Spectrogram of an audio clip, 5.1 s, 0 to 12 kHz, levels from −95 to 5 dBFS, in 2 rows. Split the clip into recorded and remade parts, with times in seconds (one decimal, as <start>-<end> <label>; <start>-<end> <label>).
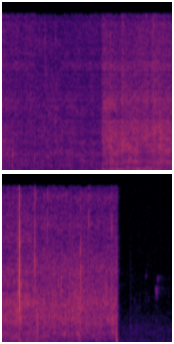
0.0-0.5 remade; 0.5-0.9 recorded; 0.9-3.0 remade; 3.0-5.1 recorded

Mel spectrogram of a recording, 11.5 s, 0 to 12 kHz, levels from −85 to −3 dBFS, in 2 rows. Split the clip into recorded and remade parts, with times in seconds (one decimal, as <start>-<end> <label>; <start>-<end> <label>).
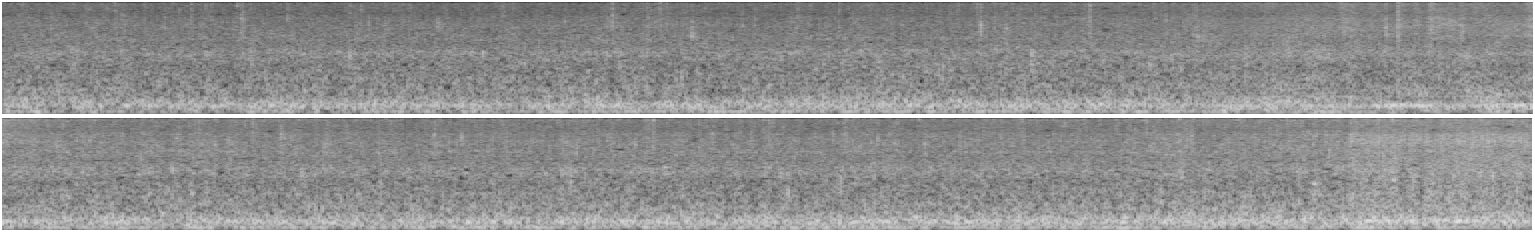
0.0-4.5 recorded; 4.5-5.9 remade; 5.9-11.5 recorded

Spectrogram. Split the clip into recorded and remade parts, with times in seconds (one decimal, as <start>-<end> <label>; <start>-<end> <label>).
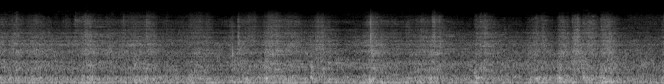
0.0-1.3 recorded; 1.3-4.4 remade; 4.4-6.6 recorded

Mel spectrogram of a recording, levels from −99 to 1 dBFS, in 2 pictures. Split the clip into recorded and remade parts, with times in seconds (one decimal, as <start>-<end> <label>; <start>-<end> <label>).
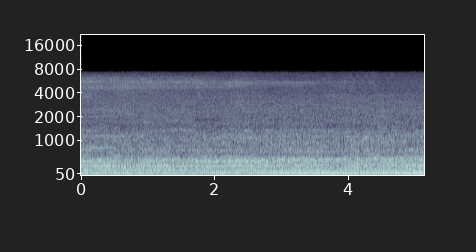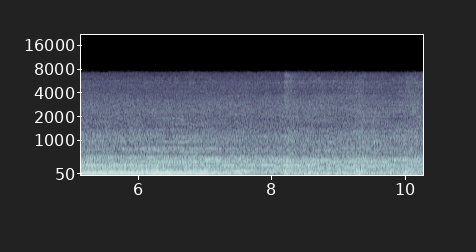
0.0-2.4 remade; 2.4-3.6 recorded; 3.6-4.7 remade; 4.7-6.1 recorded; 6.1-7.0 remade; 7.0-7.6 recorded; 7.6-10.3 remade

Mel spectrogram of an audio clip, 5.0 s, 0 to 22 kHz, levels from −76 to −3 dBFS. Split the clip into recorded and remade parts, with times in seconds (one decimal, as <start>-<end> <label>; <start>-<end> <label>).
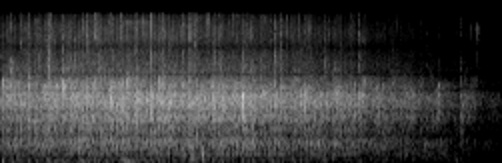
0.0-5.0 recorded

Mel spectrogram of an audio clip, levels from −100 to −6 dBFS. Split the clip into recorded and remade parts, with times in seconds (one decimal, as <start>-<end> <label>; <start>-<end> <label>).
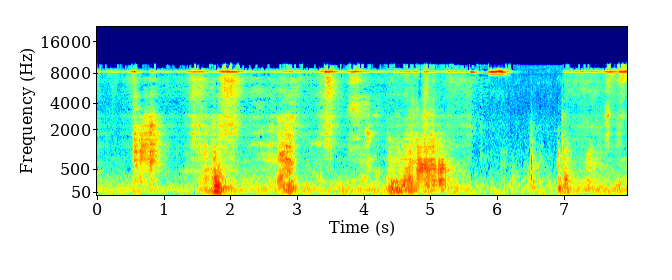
0.0-5.6 remade; 5.6-7.0 recorded; 7.0-8.0 remade

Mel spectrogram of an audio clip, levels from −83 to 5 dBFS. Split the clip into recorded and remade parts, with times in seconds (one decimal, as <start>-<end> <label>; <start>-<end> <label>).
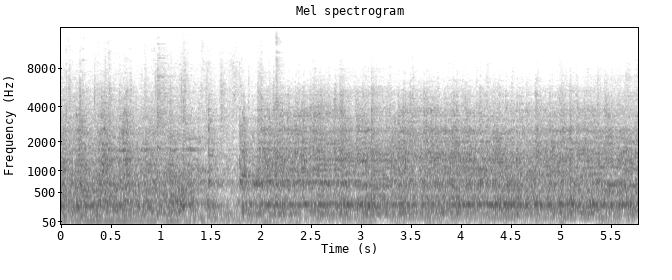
0.0-2.5 recorded; 2.5-3.3 remade; 3.3-5.0 recorded; 5.0-5.8 remade

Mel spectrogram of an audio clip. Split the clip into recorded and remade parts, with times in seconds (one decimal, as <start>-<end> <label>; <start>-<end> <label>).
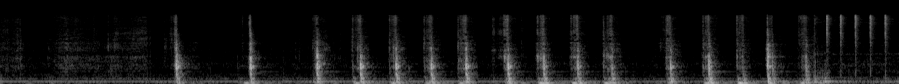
0.0-9.0 recorded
